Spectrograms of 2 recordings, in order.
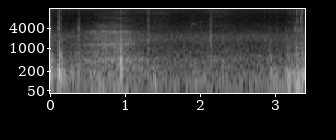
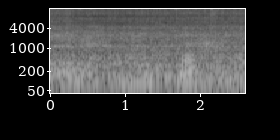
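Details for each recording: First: HST model locomotive with CD motor and DCC conversion: the loose pinion flops behind the cog and comes off, so the motor whirs steadily with nothing driving after a quiet start; needs re-tensioning. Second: HST model locomotive with CD motor and DCC conversion slowed to realistic scale speed: soft, steady motor whir with a light mechanical rattle, no surging or binding; it runs alright.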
